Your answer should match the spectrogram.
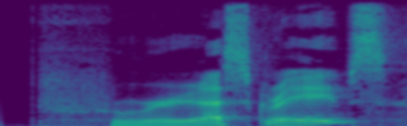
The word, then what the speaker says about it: Presgraves: This is Amanda Presgraves.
